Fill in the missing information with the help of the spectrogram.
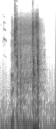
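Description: A Ricoh compact camera powering off: a brief mechanical whir with two sharp clicking bursts as the lens retracts, moderately loud and lasting about half a second, with no talking.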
